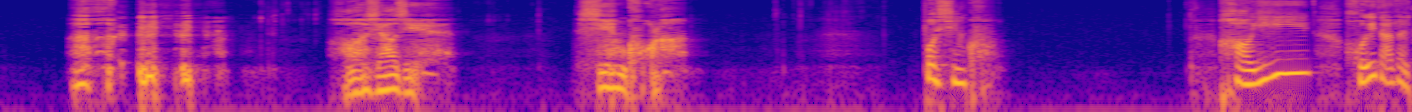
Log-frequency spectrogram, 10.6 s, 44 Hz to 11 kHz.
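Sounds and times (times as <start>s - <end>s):
cigar-smoking man coughing hoarsely: 0.6s - 1.8s
speech: 2.6s - 3.4s, 4.5s - 5.2s, 7.0s - 7.5s, 9.2s - 10.5s.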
